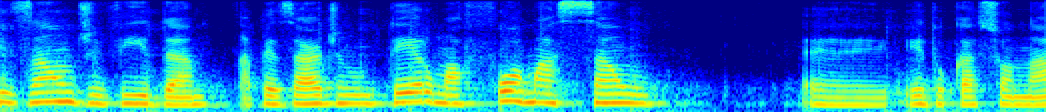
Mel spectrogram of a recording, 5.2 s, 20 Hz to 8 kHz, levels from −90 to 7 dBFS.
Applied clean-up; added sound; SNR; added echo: neural separator model SepFormer DNS4.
